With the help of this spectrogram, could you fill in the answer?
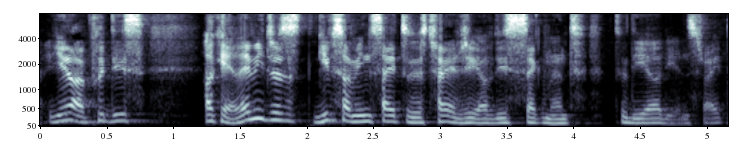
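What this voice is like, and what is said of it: Non-native French-accented English. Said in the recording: “Sorry, I'm not a native speaker. I'm already doing much better than the average French person ... If you want to comment on my accent”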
